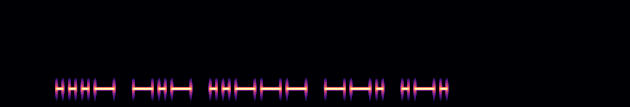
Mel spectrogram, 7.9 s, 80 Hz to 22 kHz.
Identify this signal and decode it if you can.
Morse code, heard as a keyed tone, about 15 wpm, 700 Hz. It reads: VK2GR
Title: DXCC-100 Call Signs - 5 Characters - Repeated 3x - 15wpm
